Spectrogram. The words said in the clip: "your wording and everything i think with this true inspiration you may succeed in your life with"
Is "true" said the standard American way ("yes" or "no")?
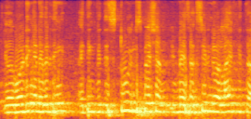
no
